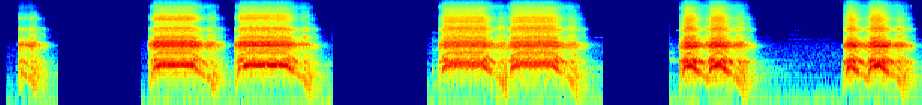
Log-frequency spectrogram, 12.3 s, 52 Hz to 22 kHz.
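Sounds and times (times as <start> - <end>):
klaxon horn ooogah: 2.0 - 4.2, 5.8 - 7.9, 9.1 - 10.1, 11.3 - 12.2.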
